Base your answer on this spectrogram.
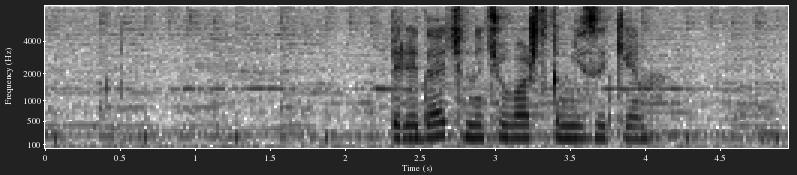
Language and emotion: Russian, neutral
